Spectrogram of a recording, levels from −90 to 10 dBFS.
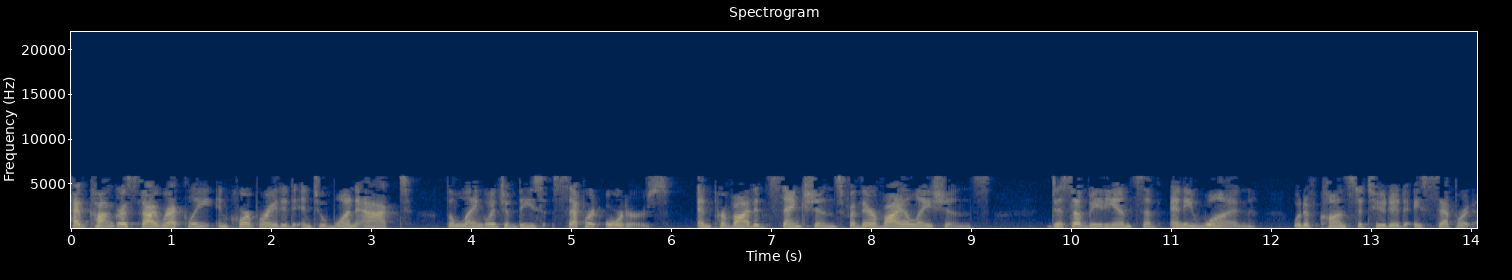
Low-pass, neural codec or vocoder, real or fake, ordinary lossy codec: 7.2 kHz; none; real; MP3, 24 kbps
